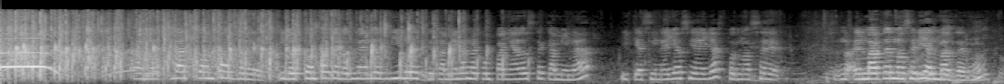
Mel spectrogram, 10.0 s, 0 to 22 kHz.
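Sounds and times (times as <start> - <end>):
audience applause at an anniversary gathering of a social movement: 0.0 - 4.7
speech: 2.0 - 10.0.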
